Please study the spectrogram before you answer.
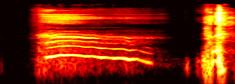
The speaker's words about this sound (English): I just coughed. Almost a perfect transition.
